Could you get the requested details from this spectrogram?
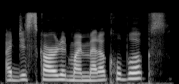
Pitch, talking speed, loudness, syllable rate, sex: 210 Hz, 165 wpm, -16 LUFS, 5.6 syllables/s, female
